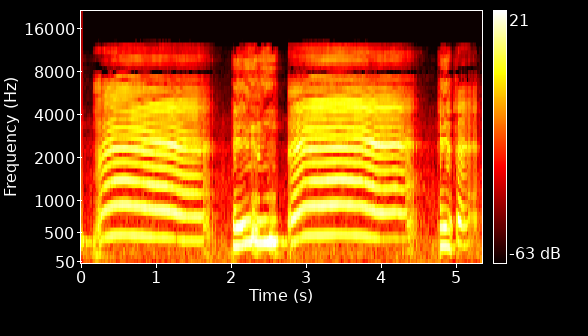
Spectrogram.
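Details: Infant with inspiratory stridor: a harsh, crowing noise on each in-breath between a clear, normal-pitched cry.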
